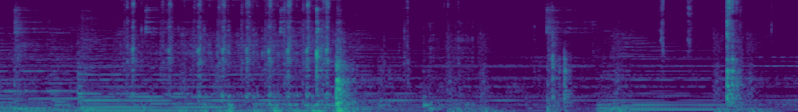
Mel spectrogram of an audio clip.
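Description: Sewing machine stitching along the second edge of a fabric belt, a quick mechanical rattle of the needle in short runs with pauses and a few sharp clicks, fairly quiet and close with no talking.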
